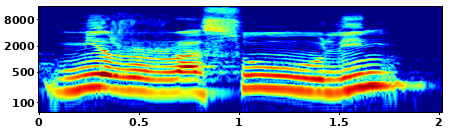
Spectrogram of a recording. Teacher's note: Идгам биля гунна. Ассимиляция без назализации. С удвоением ра.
